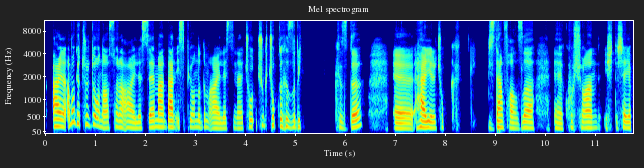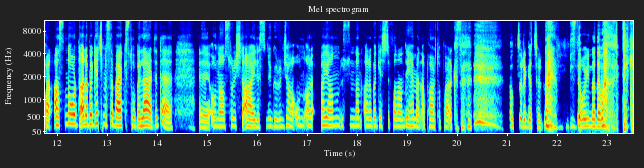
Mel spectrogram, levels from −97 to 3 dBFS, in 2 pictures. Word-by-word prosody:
Aynen 210 -2 +3
ama 330 - 0
götürdü 270 -3 -7
ondan 180 -9 -2
sonra 180 +2 -6
ailesi. 165 0 -4
Hemen 190 0 0
ben 190 -1 +5
ispiyonladım 185 -1 -10
ailesine. 155 0 -7
Ço 195 -1 -8
çünkü 245 -3 -7
çok 245 -2 -7
da - - +2
hızlı 195 -3 -7
bir 195 - -7 0.7
kızdı. 180 - -3 0.7
Eee, 150 -1 0
her 180 0 +4
yere 170 -2 0
çok 180 0 -13
k - - -12 0.3
k - - -26 0.3
bizden 175 +5 0
fazla, 165 +1 -3 0.4
eee, 155 -3 -6
koşan, 170 -1 -4
işte 150 +2 -10
şey 175 +3 -3
yapan. 205 +6 +1
Aslında 250 +5 +3
orada 280 -1 +7
araba 265 +1 +9
geçmese 275 -1 0
belki 230 0 +9
sobelerdi 225 0 +5
de, 160 +1 +1 0.5
eee, 175 -2 -3
ondan 210 -1 -1
sonra, 220 +2 -9
işte, 215 - -1
ailesini 200 +1 +1
görünce, 210 +2 -7
“A, 210 - -3
onun 230 -1 -8
ar - - -2 0.2
ayağının 235 -1 -1
üstünden 230 +1 -9
araba 225 +1 -3
geçti.” 225 -2 -8
falan 210 0 -3
diye 240 -2 -2
hemen 215 -3 -4
apar 205 0 -3
topar 205 -1 -5
kızı 175 - -7 0.9
doktora 215 0 -2
götürdüler. 195 +2 +3 0.4
Biz 210 -3 -10
de 240 - +9
oyuna 210 0 +2
devam 210 +2 +8
ettik. 230 - +1
200 Hz, 160 wpm, -24 LUFS, 175-225 Hz, 0.9 s, araba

